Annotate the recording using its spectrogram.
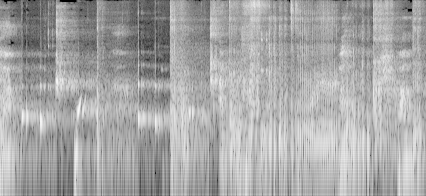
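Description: Beatboxing into cupped hands: sharp vocal drum hits, a short rising pop about a second in, then a longer, rapidly pulsing sound through the second half.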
